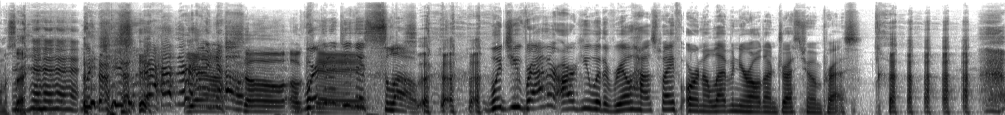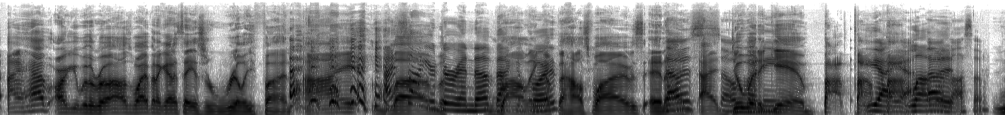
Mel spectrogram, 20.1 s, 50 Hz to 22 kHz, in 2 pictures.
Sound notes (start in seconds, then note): 0.1 everyone laughs; 8.8 Bob laughs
